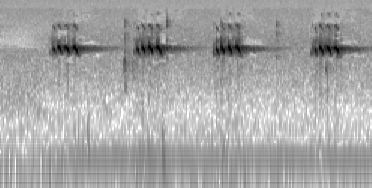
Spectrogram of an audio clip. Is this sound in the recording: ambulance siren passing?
no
